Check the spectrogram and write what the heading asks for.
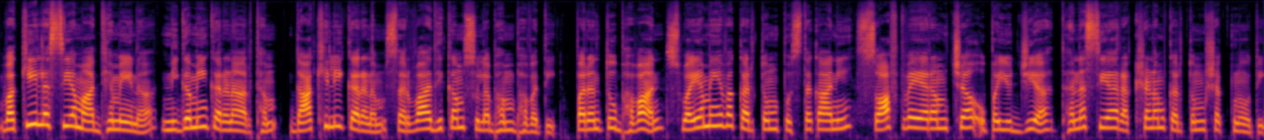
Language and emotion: Sanskrit, neutral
